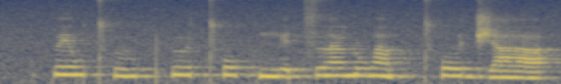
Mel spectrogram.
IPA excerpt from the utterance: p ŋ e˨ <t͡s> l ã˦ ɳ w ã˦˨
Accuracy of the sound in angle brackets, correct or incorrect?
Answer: correct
